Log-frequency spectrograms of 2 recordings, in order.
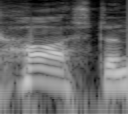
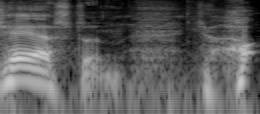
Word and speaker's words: Hairston: off right it is judge hostin not judge haston the ai is a scottish diphthong the yankee school teachers came down and taught the blacks how to mispronounce their own name so they pronounced it in english and the blacks say heston and the whites say austin and that's how it is i see it it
